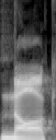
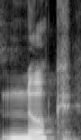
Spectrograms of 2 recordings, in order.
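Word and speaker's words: Nøkk: Kade it's pronounced kaid now isn't pronounced knock it's Nook I don't know why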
